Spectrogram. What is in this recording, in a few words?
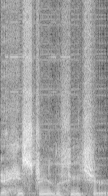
LoFi Phrases, LoFi Vocals; Vengeance Samples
